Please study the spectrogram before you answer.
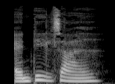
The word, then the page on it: andelsejet: -ˌɑjəð; -ˌɑjˀəð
